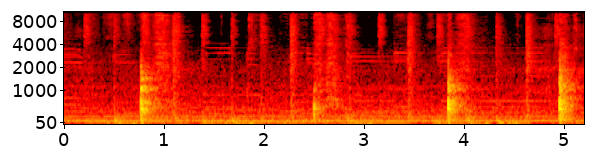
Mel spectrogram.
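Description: Knife slicing through dough onto a cookie sheet: four short, dull cuts at uneven intervals over a low, steady hum.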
